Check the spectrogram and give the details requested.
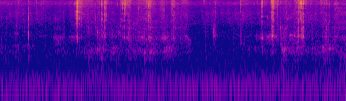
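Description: A person chewing popcorn: a faint run of short, crisp crunches, the loudest about one and a half seconds in and twice near the end.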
